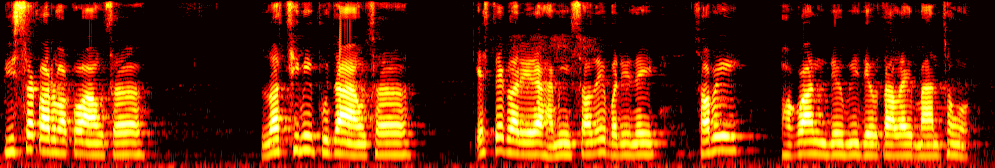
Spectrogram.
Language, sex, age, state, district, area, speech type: Nepali, female, 60+, West Bengal, Jalpaiguri, rural, spontaneous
